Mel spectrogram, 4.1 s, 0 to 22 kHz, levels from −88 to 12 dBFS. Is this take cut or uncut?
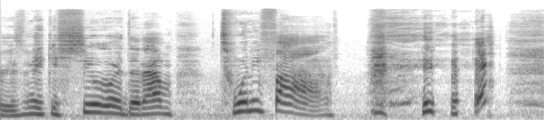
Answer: uncut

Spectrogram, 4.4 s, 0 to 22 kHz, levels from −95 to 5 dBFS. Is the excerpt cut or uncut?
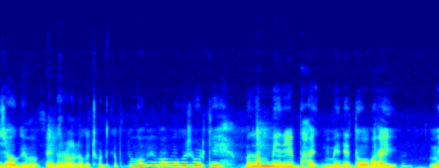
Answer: uncut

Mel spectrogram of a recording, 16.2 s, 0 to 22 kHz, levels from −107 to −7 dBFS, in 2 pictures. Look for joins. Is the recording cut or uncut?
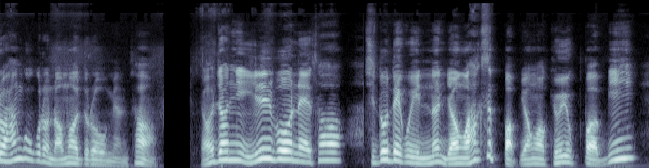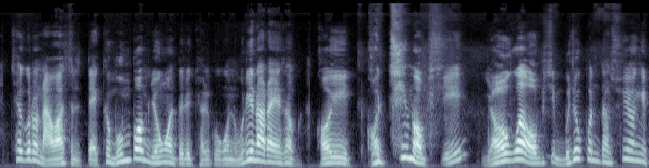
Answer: cut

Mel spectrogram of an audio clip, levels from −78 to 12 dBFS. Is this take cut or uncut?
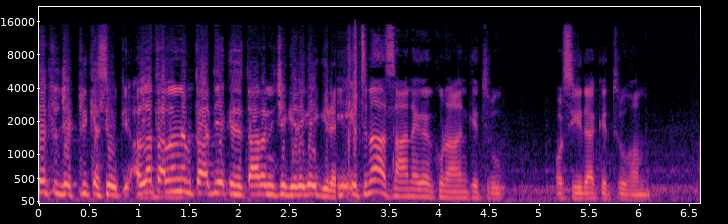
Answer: cut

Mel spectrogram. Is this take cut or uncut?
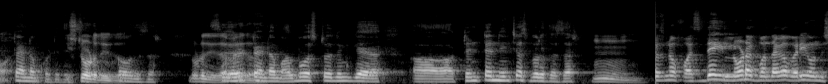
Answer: cut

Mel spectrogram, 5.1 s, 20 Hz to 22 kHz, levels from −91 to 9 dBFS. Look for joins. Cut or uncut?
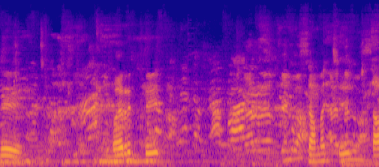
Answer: uncut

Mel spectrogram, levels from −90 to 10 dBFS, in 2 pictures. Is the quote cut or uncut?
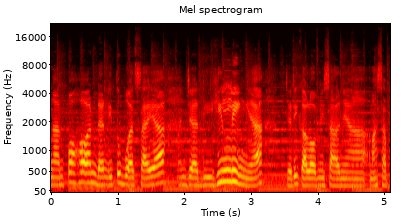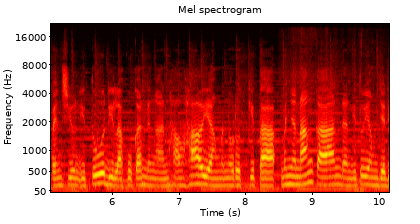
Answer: cut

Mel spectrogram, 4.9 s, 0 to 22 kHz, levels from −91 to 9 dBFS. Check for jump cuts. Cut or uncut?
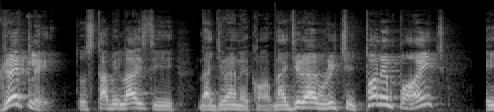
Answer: cut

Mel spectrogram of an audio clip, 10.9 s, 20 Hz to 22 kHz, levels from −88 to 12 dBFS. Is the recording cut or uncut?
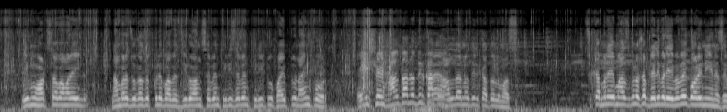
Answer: cut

